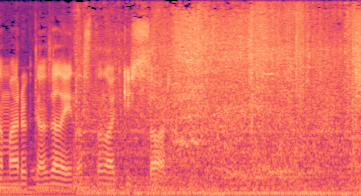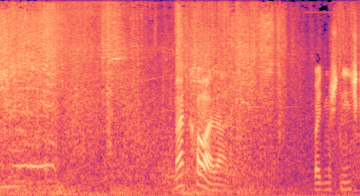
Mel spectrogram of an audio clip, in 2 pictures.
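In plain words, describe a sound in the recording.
Rockets explode with heavy booms.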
